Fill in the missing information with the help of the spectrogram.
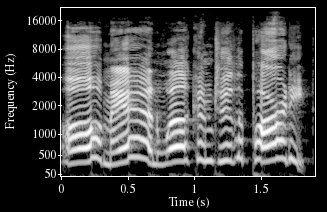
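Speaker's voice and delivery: very high, loud squeaky host; faked high-pitched party-goer; put-on party voice. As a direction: shriek a welcome to the party. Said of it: "excellent at putting on different voices".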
